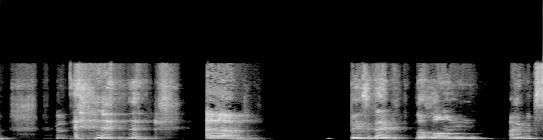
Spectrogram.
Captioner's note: laughs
